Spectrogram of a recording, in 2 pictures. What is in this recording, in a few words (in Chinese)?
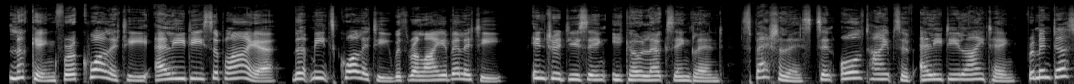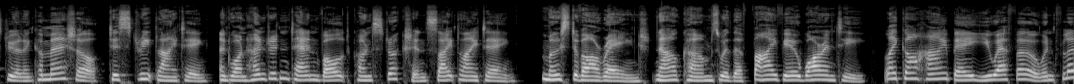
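外籍女英_外语_英式英语_自然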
